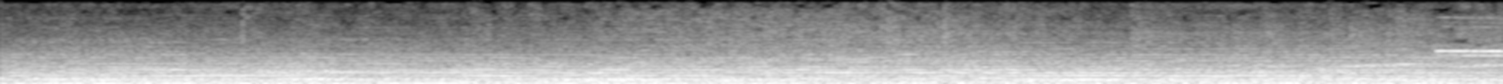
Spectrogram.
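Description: A large indoor crowd cheers and chants loudly in an echoing arena.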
